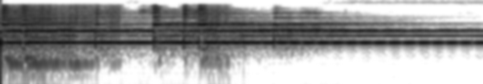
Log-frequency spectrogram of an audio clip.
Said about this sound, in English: I love that bell, man.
